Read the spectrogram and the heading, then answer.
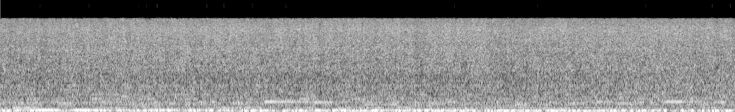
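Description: Water pouring through a breach at the top of a tunnel structure, heard as a loud, steady roar of rushing water that never pauses, with no voices.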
